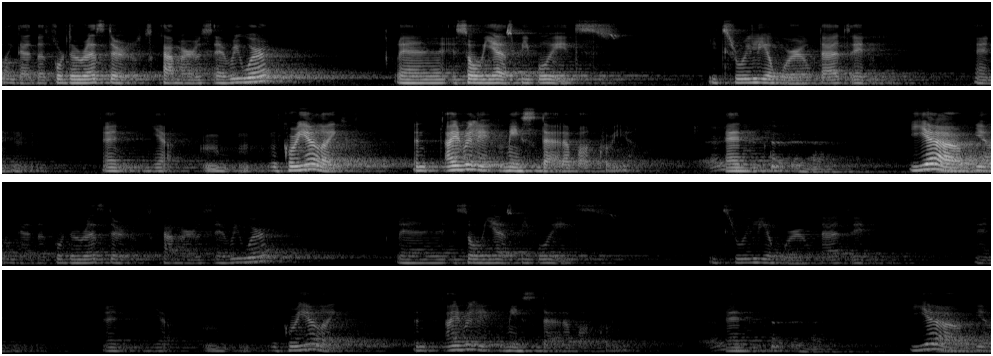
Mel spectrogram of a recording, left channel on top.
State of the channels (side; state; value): right; quieter; 15.7 dB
